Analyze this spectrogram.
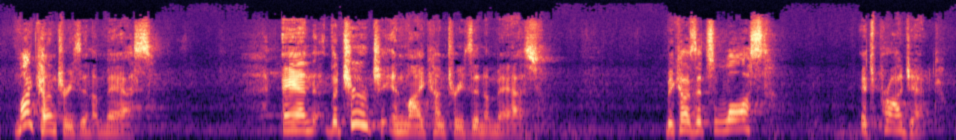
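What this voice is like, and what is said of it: Slight American southern accent. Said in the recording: “You've probably picked up a bit of a southern accent”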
